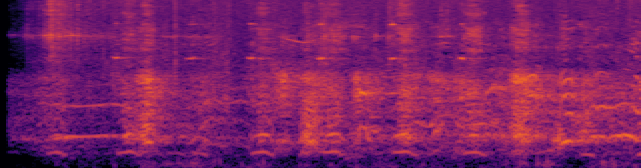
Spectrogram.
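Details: Sled dogs at a Denali National Park demonstration in Alaska, getting fired up to pull a wheel sled: a chorus of many dogs barking and yelping over one another in rapid, overlapping bursts, with faint human voices behind.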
